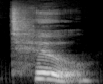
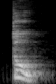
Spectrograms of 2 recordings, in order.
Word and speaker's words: tú: Too many people say it like this, tú. See how my lips are moving? Ooh. No. In Spanish, it's just u. Bien. ¿Y tú? Tú. Not tú. Okay?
